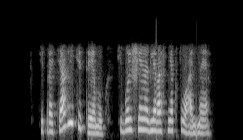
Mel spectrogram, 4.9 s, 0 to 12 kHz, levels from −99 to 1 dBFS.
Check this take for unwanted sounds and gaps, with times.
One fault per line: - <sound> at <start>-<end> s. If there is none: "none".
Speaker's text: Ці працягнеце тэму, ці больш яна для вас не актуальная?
none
